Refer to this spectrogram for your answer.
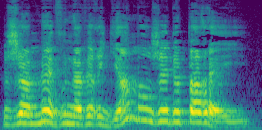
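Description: A woman voicing a wicked, vain queen who schemes and rages, in an audiobook fairy tale, her voice going high and shrill. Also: big pitch swings, measured pace, a little mellow. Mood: coaxing, false.

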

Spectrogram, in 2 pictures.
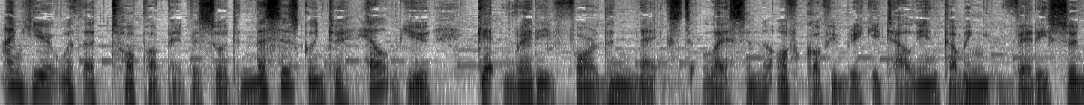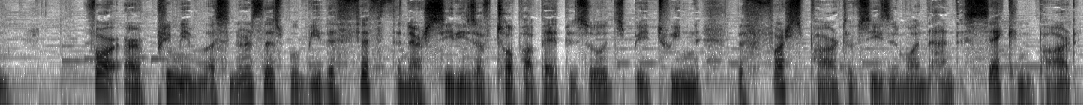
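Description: A man hosting a podcast language lesson, explaining phrases in a clear, deliberate teaching voice and slowing down for examples. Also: sits low, big pitch swings, darkish tone, faint music behind.

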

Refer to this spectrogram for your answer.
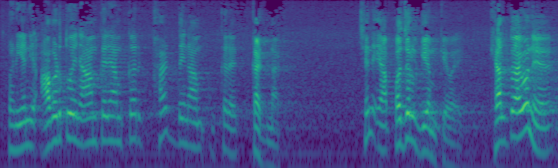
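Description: Lively storytelling preacher man. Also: a little high, slight background noise. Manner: lively, humorous storytelling, acting out voices. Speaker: religious speaker. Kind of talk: sermon with a told story. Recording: reverberant hall, faint ambience.

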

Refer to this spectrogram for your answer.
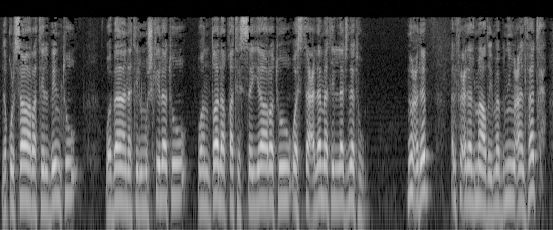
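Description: A man teaching an Arabic grammar lesson, explaining step by step, asking questions and answering them himself, and drawing out the example words slowly. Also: high-pitched, steady tone, mellow, dull audio. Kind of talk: classroom grammar lecture.

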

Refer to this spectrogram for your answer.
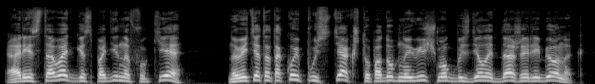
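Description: A man reading a bold, calm musketeer captain in an audiobook, speaking with dry irony. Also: fairly high pitch, brisk, dry recording, natural voice. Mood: ironic.

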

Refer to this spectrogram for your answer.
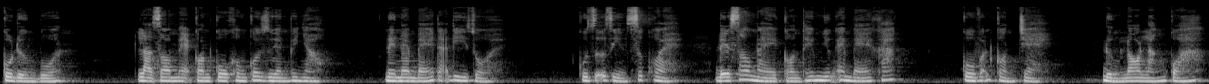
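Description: A woman voicing a calm, sympathetic young male doctor who gives hard news gently in a read-aloud story. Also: low voice, measured pace, long pauses. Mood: consoling. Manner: calm and consoling.

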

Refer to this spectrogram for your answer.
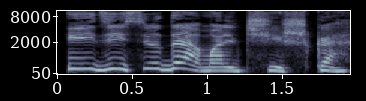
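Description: A woman's voice: fairly high pitch, expressive, measured pace, fairly bright tone, dry recording, clean studio sound, pitched above the performer's own voice. Brief: woman narrator doing a haughty villain emperor, menacing and scornful, storybook tale. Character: cruel haughty male emperor.

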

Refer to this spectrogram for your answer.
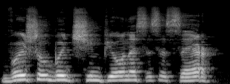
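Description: Brief: a composed young scholar, courteous and measured, read by a woman, storybook. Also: mid-range voice, fairly even intonation, a little mellow, close to an everyday voice. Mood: groaning, earnest. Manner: polite, measured, groaning. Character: slim young male scientist, calm and courteous.

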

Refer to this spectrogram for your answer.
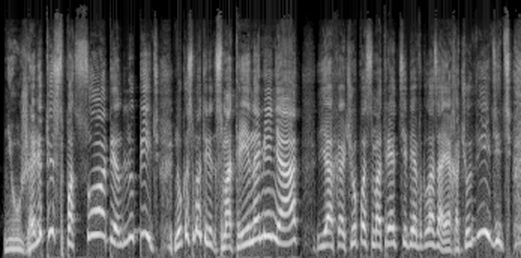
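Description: A man voicing an elderly spinster in an audiobook, gushing and flighty, with shrill breathless delight. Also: dry recording, studio quality, full character voice.

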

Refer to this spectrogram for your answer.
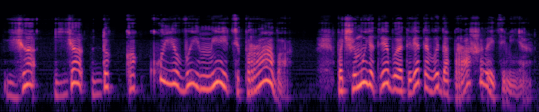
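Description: A man voicing an agitated middle-aged male professor who stammers and bursts out in shrill outbursts. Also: very animated, unhurried, breathy edge, no echo, exaggerated voice. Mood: indignant.

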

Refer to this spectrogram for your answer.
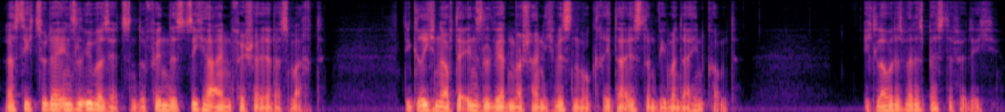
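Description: A male audiobook reader voicing a settled young potter who calmly gives practical advice. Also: sits low, brisk, no echo, clean studio sound. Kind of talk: audiobook character voice.

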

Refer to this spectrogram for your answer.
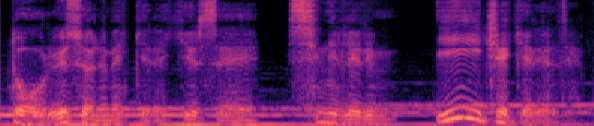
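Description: A man reading the part of a bitter, nervy young wife, her lines sharp and irritable. Her pitch rises and falls a lot, and music plays behind her. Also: big pitch swings, normal speed. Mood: tense, irritable.

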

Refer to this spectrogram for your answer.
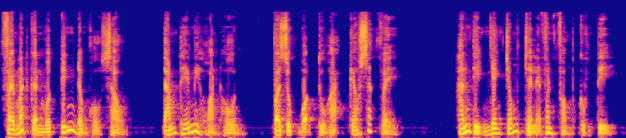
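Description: A man narrating an audiobook story in an expressive storytelling manner. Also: lowish voice, normal speed, breathy edge.

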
